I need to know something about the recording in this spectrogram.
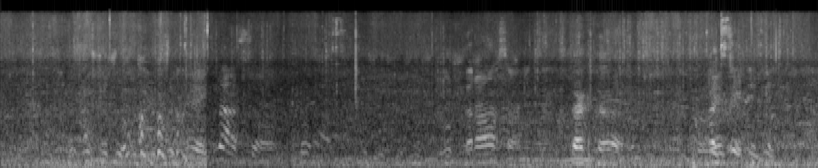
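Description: Several people talking outdoors, mostly in Polish, with a short call of "Został! Został!" about a second in.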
